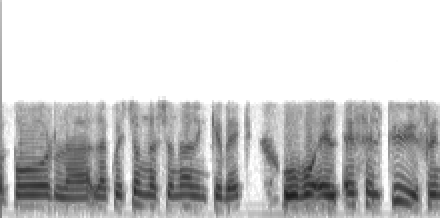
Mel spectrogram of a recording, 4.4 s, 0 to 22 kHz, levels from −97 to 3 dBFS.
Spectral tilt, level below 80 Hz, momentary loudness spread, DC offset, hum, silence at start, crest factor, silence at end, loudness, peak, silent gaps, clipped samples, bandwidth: -4.5 dB/octave; -72 dBFS; 9 LU; under 0.1%; none; 0 s; 14 dB; 0 s; -21 LUFS; -6 dBFS; none; under 0.1%; 3.9 kHz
